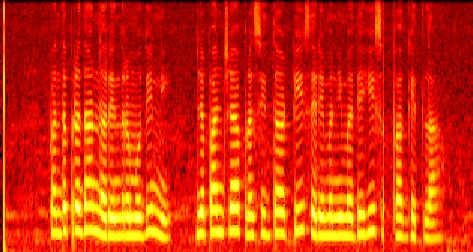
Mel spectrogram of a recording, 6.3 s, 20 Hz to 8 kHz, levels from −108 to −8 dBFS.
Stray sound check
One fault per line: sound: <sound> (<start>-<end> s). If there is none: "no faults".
sound: dropout (5.1-5.2 s)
